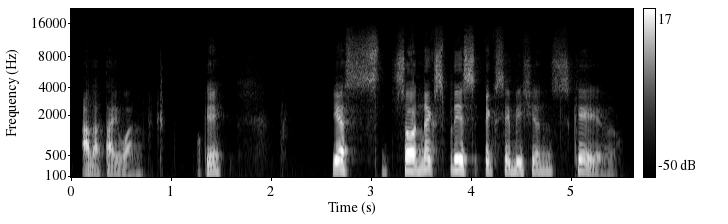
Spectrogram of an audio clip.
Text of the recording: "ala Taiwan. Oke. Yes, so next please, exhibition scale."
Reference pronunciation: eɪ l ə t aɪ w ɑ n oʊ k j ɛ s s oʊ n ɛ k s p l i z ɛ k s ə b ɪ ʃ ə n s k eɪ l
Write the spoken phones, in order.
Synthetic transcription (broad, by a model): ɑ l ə t aɪ w ɑ n oʊ k j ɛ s s oʊ n ɛ k s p l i s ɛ k s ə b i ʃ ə n s k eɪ l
